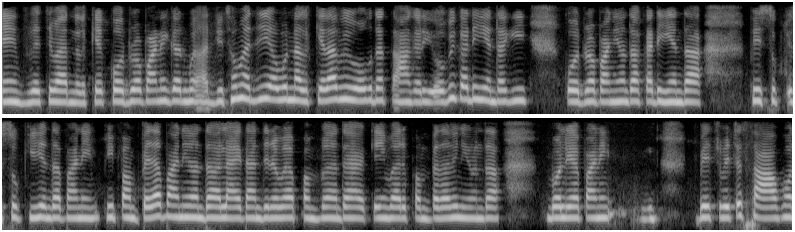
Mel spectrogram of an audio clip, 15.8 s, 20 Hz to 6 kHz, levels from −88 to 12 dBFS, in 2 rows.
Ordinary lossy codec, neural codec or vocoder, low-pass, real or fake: none; codec, 16 kHz, 2 kbps, X-Codec, WavLM features, trained on Multilingual LibriSpeech; 5.4 kHz; fake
